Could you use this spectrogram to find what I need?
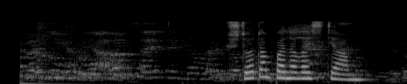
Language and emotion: Russian, neutral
